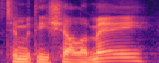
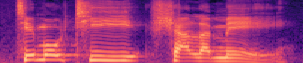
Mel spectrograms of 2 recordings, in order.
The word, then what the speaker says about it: Timothée Chalamet: the second one has Timothy Chalamet, or no, you have to say it correctly, Timothée Chalamet. And then the third one has Stephen Park in it, the eccentric chef.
